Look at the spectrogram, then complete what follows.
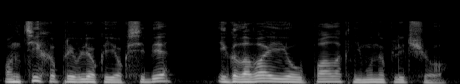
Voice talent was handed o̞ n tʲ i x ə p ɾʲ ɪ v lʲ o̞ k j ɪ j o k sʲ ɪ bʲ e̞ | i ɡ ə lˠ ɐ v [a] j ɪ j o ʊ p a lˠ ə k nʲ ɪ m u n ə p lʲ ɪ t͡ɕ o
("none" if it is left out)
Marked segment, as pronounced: a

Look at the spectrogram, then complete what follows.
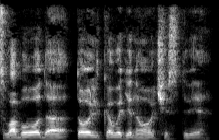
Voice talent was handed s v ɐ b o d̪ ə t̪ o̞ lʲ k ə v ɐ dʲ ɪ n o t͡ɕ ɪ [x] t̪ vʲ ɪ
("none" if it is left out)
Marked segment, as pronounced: s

